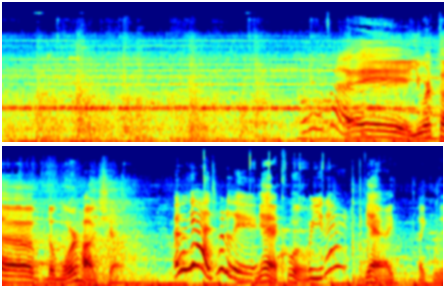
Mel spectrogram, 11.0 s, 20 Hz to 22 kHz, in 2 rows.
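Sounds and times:
subway car in motion rumbling at night: 0.0s - 8.0s
speech: 4.3s - 7.1s, 7.7s - 11.0s.

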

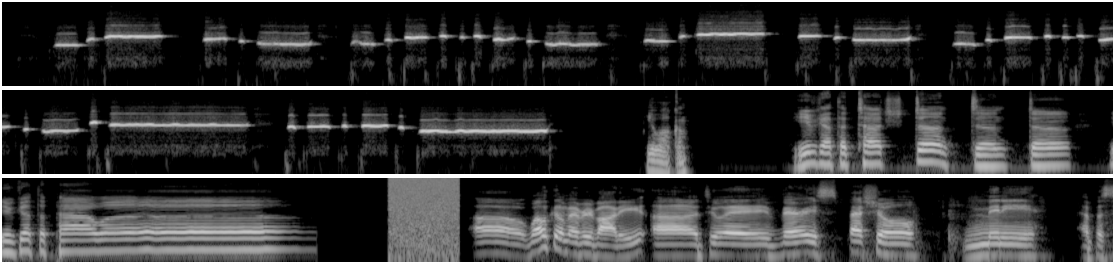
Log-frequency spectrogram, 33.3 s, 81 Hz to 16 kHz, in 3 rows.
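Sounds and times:
person whistling a lively theme song tune: 0.5s - 16.7s
speech: 17.6s - 18.0s, 19.0s - 25.1s, 27.5s - 33.3s.

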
